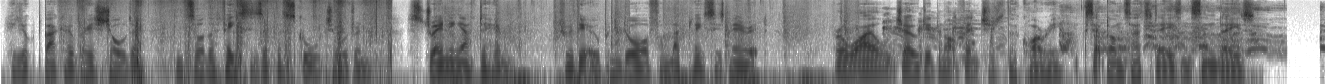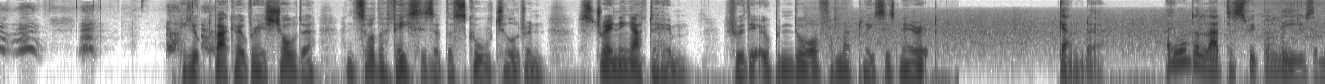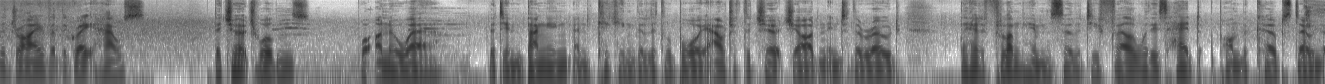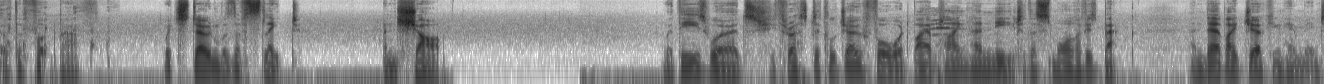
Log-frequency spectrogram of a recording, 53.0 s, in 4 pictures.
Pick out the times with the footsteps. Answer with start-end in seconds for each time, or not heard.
0.6-8.6.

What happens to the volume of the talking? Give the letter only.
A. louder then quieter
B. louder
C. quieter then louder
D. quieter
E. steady
E.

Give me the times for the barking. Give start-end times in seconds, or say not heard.
10.6-14.2, 14.9-15.6.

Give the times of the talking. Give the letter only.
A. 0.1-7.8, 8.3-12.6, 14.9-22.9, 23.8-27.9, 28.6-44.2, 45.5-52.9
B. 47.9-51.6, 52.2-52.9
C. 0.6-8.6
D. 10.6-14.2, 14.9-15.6
A.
